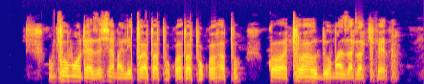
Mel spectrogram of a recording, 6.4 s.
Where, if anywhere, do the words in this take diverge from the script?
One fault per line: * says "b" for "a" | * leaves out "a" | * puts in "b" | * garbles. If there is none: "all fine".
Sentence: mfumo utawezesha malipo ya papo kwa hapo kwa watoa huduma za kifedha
* puts in "papo kwa"
* puts in "za"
